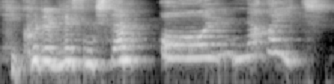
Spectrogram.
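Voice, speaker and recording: A woman's voice: very high-pitched, lively intonation, a little slow, darkish tone. A woman reading a story aloud expressively for young children. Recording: roomy echo, clear background noise.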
